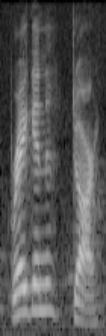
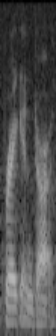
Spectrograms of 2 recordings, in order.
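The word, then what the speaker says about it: Bregan D'aerthe: on the crate again what was the name Brean Darth which um I think as a Dr uh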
